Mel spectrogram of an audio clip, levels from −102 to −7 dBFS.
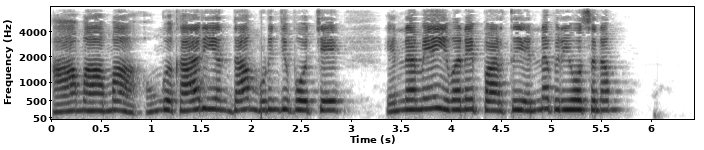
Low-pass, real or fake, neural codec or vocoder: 7.2 kHz; real; none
